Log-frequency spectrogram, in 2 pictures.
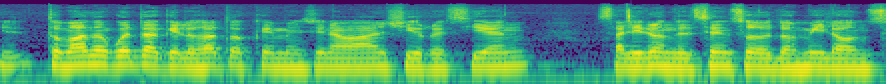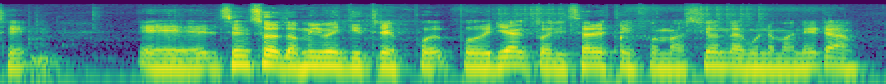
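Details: Adult speaker (Spanish); typical speech.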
